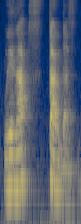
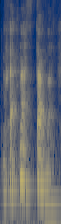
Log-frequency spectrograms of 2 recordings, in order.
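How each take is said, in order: First: Said in the usual way. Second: Said through a laugh, softer and quick; chuckling, faster and softer. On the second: Real, not acted. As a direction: laugh it off as you repeat it. Repeats his claim, laughing.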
